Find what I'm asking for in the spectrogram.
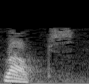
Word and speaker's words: Laux: You should have received Zox pages from, I believe the name is pronounced Laux, L-A-U-X.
